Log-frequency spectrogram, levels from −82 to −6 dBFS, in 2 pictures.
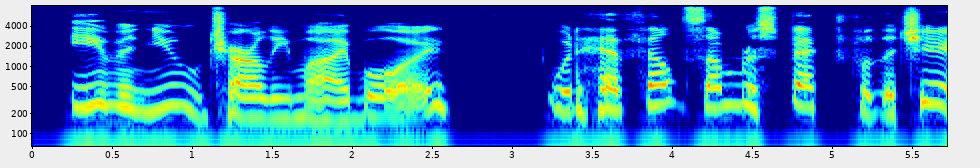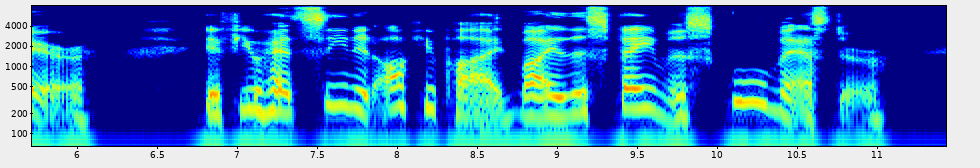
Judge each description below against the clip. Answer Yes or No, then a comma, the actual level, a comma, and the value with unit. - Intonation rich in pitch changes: Yes, wide, 6.7 semitones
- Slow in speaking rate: Yes, slow, 125 wpm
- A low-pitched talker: No, high, 230 Hz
